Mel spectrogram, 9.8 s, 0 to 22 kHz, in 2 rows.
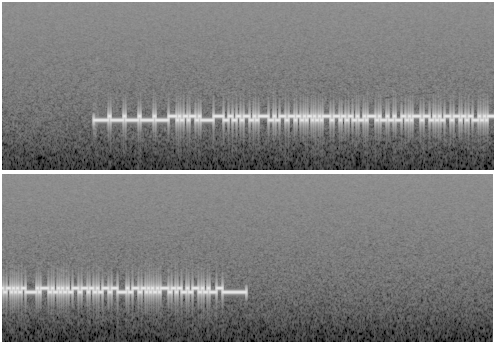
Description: RTTY (50 baud, 170 Hz shift), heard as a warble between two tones, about 1360 Hz centre. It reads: TINTA DE PEQUENA CERVEJA AMARELA.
